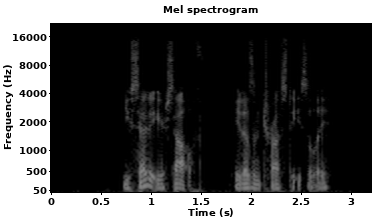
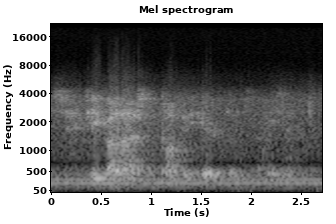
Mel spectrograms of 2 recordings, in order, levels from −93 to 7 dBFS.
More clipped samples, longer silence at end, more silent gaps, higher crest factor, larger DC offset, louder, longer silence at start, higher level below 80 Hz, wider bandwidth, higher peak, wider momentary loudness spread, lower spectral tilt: neither; first, 0.45 s vs 0 s; neither; about the same, 20 dB vs 18 dB; neither; second, -50 LUFS vs -28 LUFS; first, 0.7 s vs 0 s; about the same, -74 dBFS vs -70 dBFS; second, 16 kHz vs over 20 kHz; second, -30 dBFS vs -12 dBFS; second, 9 LU vs 14 LU; first, -5.5 dB/octave vs -4 dB/octave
